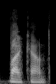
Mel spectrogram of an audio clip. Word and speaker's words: Viscount: Viscount. Yeah. Okay. There's an S here, so I'm having a bit of trouble. Yeah, I didn't but- know either. The S is silent.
